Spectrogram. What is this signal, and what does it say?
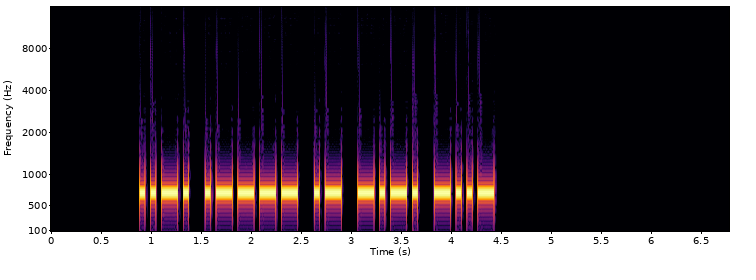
Morse code, heard as a keyed tone, about 22 wpm, 700 Hz. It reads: F1ACX
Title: DXCC-100 Call Signs - 5 Characters - Repeated 3x - 22wpm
